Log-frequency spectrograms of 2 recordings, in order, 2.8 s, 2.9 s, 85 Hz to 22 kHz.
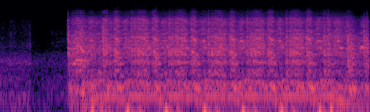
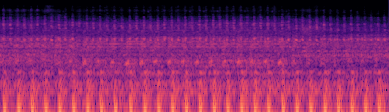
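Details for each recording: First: Kawasaki Brute Force 300 ATV with a Kymco engine and 180 compression, a black plug and backfiring. It won't start on choke, only by working the button: the starter grinds, then uneven chuffs about three per second never settle. Hard starting from a tight intake valve. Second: Steady single-cylinder putter at about three firing pulses a second, clean with no tick or miss: a Kawasaki Brute Force 300 ATV with a Kymco engine after valve adjustment and valve cover gasket fix, no longer leaking; a faint chirp from below, possibly clutch.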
